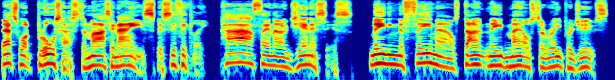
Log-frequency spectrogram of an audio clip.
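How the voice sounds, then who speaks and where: An actor playing an earnest, stubbornly hopeful elderly male cryptozoologist in a video game, speaking with a gravelly rasp and a formal, pedantic manner. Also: medium pitch, unhurried, hardly any pauses, bright, forceful tone, dry recording, clean studio sound, full character voice. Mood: earnest, scholarly. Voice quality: gravelly, raspy. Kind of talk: video game character dialogue.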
